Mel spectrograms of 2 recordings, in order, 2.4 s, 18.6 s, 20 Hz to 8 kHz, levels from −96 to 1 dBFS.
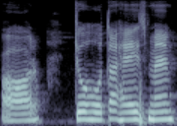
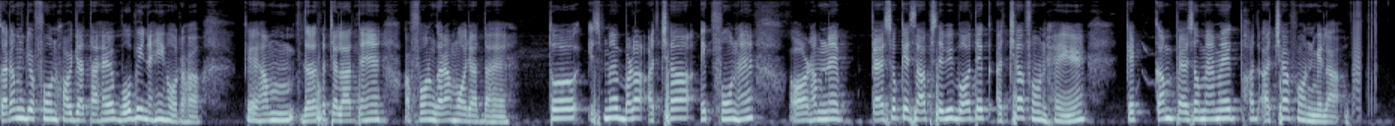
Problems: none marked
